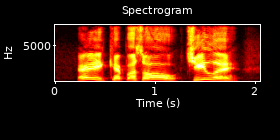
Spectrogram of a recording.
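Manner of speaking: high, slow, friendly voice in Spanish.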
